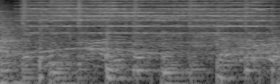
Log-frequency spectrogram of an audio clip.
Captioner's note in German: Straßenbahn klingelt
